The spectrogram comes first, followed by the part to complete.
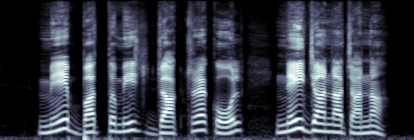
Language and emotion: Dogri, angry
